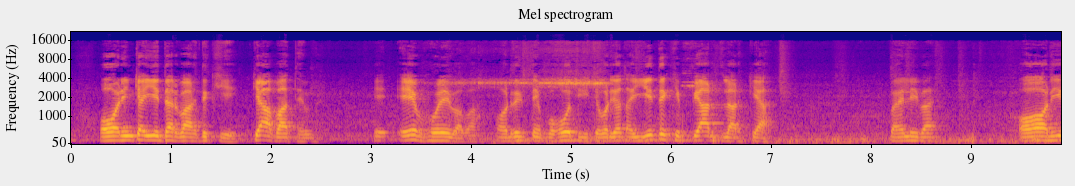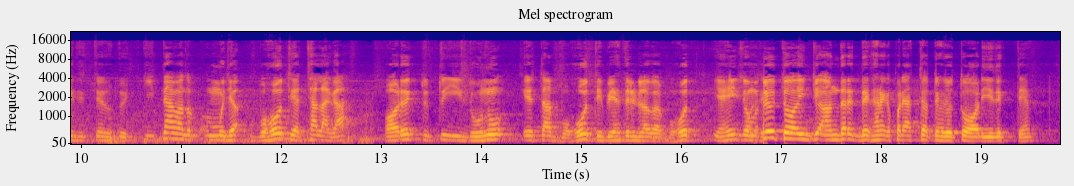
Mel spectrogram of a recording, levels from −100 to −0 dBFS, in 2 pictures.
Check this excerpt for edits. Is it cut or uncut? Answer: cut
